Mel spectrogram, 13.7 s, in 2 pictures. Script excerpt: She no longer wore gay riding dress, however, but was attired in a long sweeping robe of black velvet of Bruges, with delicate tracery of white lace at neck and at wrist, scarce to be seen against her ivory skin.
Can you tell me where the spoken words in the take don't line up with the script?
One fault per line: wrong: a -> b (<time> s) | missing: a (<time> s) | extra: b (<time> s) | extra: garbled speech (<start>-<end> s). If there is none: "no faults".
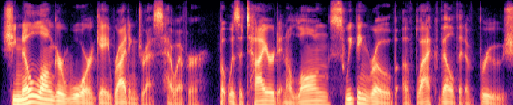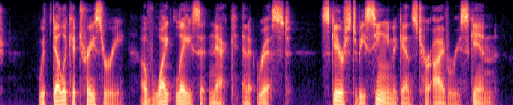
no faults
